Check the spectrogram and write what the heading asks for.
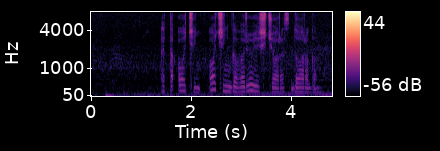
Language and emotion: Russian, sad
